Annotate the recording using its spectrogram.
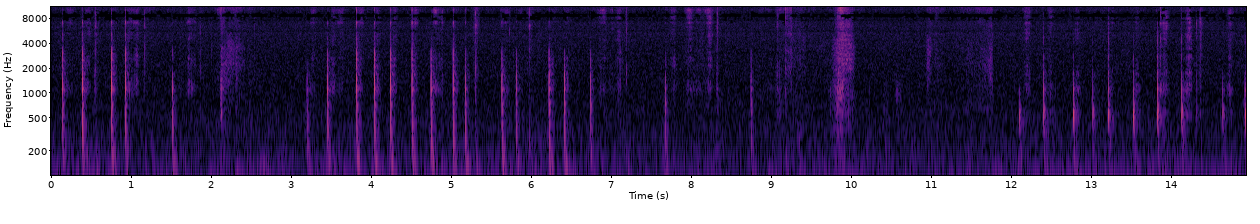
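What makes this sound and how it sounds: A stylus writes on an iPad screen covered with a matte plastic paper-like film, producing quiet, dry ticks and short scratchy strokes across the surface. The crisp taps come in quick bursts, ease into softer rubbing in the middle, then pick up again near the end.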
